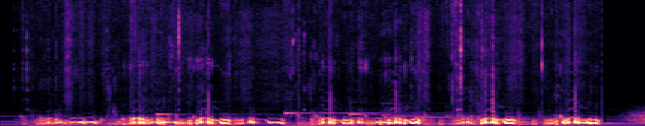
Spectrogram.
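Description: Doves cooing in a run of repeated low, wavering phrases that stop about a second before the end, with soft background music holding steady notes underneath.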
